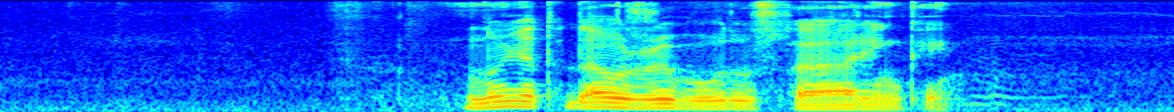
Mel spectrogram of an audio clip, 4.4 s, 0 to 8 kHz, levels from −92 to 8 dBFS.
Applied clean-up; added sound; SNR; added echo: none; none; none; none.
